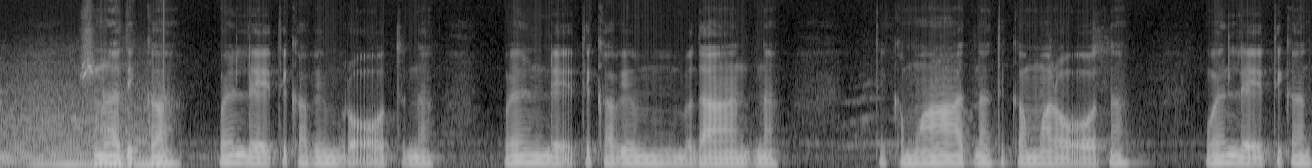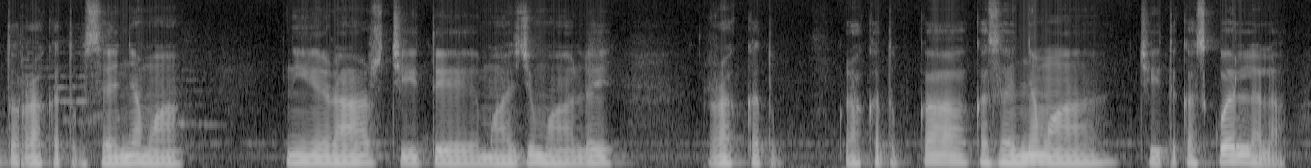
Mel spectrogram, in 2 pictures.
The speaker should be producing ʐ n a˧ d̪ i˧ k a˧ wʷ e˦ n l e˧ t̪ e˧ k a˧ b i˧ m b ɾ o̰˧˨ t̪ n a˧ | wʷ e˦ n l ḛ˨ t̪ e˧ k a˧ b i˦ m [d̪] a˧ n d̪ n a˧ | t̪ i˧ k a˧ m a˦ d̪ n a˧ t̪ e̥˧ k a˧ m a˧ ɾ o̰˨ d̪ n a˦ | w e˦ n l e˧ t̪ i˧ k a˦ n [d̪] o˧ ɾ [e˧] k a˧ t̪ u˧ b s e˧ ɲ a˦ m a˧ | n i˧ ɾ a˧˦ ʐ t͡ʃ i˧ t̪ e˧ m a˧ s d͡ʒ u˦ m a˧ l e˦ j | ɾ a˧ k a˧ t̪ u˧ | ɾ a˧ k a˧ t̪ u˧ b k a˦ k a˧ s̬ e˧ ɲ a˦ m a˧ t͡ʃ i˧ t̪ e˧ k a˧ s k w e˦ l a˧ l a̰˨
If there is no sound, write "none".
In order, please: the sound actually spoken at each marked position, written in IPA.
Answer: d̪, t̪, a˧

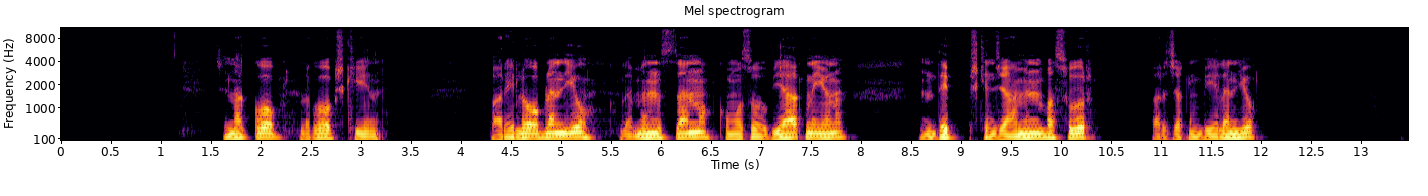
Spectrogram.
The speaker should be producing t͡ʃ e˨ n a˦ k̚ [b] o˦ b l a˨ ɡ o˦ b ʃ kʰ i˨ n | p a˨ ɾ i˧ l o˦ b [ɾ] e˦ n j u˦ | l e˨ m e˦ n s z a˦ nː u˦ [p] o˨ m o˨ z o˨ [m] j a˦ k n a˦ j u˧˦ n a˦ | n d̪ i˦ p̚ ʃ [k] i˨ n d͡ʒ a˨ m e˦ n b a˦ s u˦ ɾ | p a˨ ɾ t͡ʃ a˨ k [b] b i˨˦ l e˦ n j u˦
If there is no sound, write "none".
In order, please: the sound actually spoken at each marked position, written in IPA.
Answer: ɡ, l, k, b, k, m

